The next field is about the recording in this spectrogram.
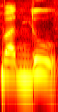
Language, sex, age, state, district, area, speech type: Telugu, female, 18-30, Andhra Pradesh, Konaseema, urban, read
